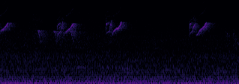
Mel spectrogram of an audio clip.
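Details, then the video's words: Hummingbird song: thin, high upward-sweeping squeaks, some doubled, repeated at irregular intervals of about a second over quiet low background noise. "A singing hummingbird"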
